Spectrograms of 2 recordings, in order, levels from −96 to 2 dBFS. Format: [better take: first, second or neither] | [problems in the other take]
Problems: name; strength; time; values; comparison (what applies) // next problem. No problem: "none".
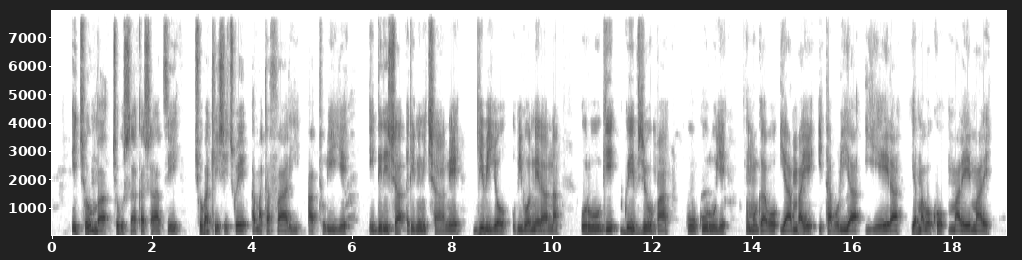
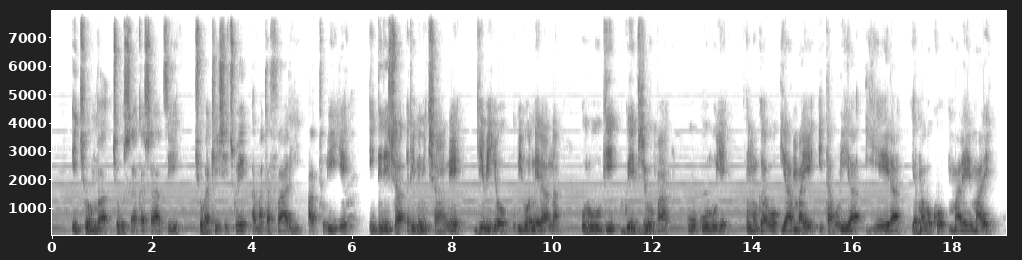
first | background sound (Organ); 20 dB below the speech // room echo; dies away in 0.3 s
